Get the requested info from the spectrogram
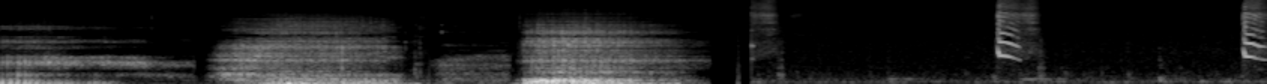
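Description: Tiger growling and roaring in three rough calls, the last the loudest and deepest. After a short quiet, two brief chirps fall sharply in pitch.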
